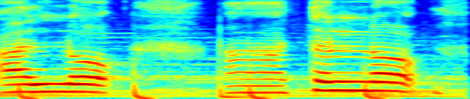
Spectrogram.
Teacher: Kemudian jika kalau kita lihat sebelah dialek utara standard, dialek utara, dia sebut R tu ditukar menjadi Q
